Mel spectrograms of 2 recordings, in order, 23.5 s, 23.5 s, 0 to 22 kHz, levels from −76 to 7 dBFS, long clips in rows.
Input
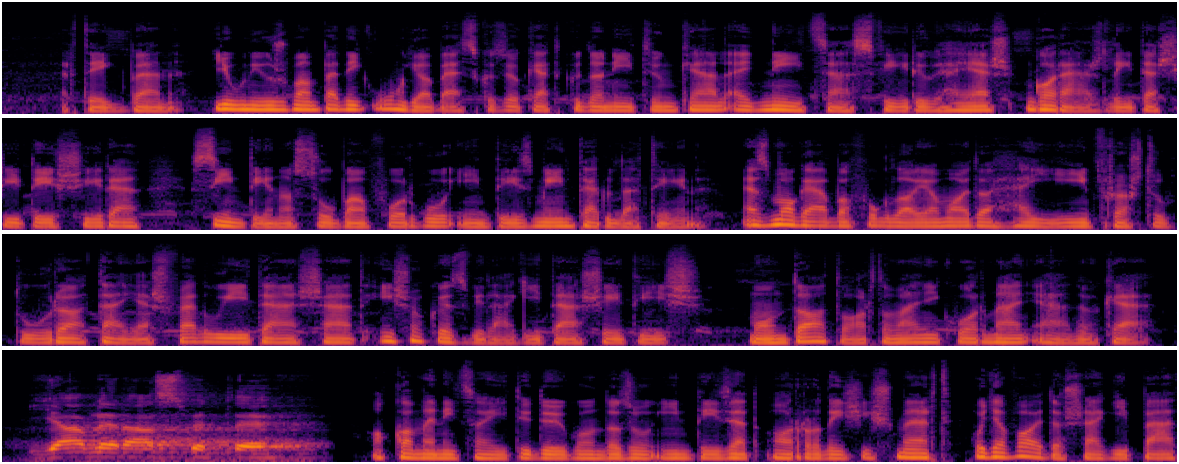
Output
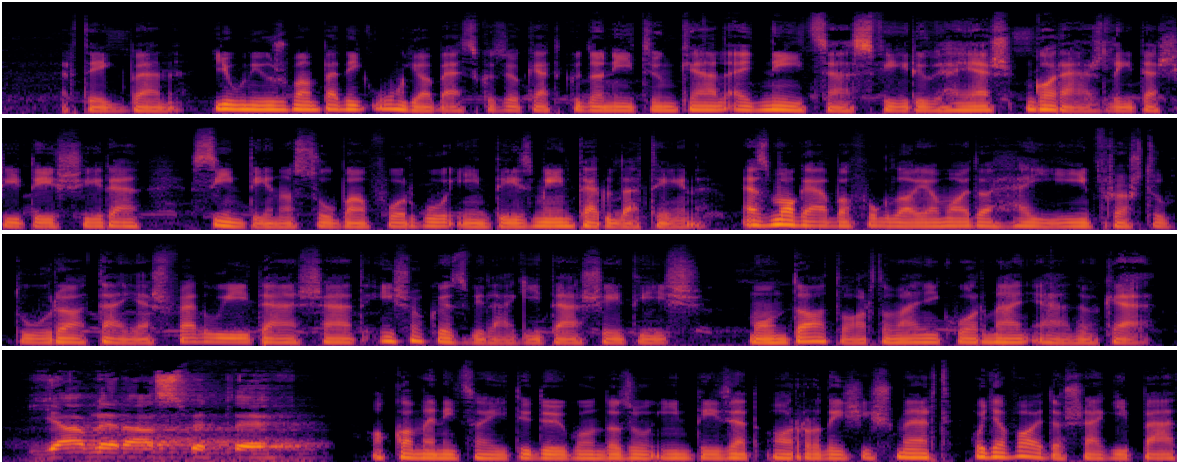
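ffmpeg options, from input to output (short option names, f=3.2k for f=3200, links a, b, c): -filter_complex "[0:a]asettb=1/sr,asplit=3[a][b][c];[a]atrim=end=2.924[d];[b]atrim=start=2.92:end=5.59,asetpts=PTS-STARTPTS,afade=t=in:d=0.004:c=qsin,afade=t=out:st=2.666:d=0.004:c=qsin,highshelf=f=3.3k:g=9[e];[c]atrim=start=5.586[f];[d][e]acrossfade=d=0.004:c1=hsin:c2=qsin[g];[g][f]acrossfade=d=0.004:c1=qsin:c2=hsin,asettb=1/sr,asplit=3[h][i][j];[h]atrim=end=8.084[k];[i]atrim=start=8.08:end=9.83,asetpts=PTS-STARTPTS,afade=t=in:d=0.004:c=qsin,afade=t=out:st=1.746:d=0.004:c=qsin,equalizer=f=800:w=0.39:g=5[l];[j]atrim=start=9.826[m];[k][l]acrossfade=d=0.004:c1=hsin:c2=qsin[n];[n][m]acrossfade=d=0.004:c1=qsin:c2=hsin,asettb=1/sr,asplit=3[o][p][q];[o]atrim=end=12.624[r];[p]atrim=start=12.62:end=13.06,asetpts=PTS-STARTPTS,afade=t=in:d=0.004:c=qsin,afade=t=out:st=0.436:d=0.004:c=qsin,highpass=100,lowpass=6.5k[s];[q]atrim=start=13.056[t];[r][s]acrossfade=d=0.004:c1=hsin:c2=qsin[u];[u][t]acrossfade=d=0.004:c1=qsin:c2=hsin,asplit=3[v][w][x];[v]afade=t=out:st=17.32:d=0.02[y];[w]aemphasis=mode=production:type=75kf,afade=t=in:st=17.32:d=0.02,afade=t=out:st=19.07:d=0.02[z];[x]afade=t=in:st=19.07:d=0.02[aa];[y][z][aa]amix=inputs=3:normalize=0"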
